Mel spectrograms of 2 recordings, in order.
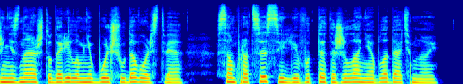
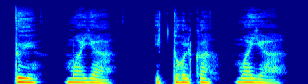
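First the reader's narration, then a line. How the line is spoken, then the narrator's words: Whispered in ear. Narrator (Russian): шептал мне на ухо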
